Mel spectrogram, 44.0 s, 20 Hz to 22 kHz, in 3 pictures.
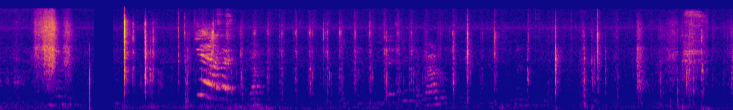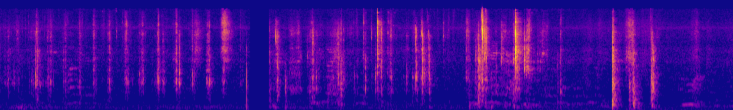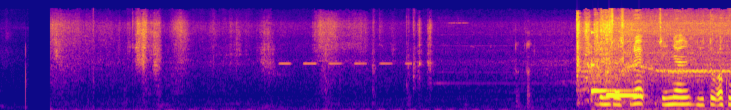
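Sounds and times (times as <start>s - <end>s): jingle with chime-like tones: 41.1s - 42.6s
person speaking: 41.1s - 43.9s.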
